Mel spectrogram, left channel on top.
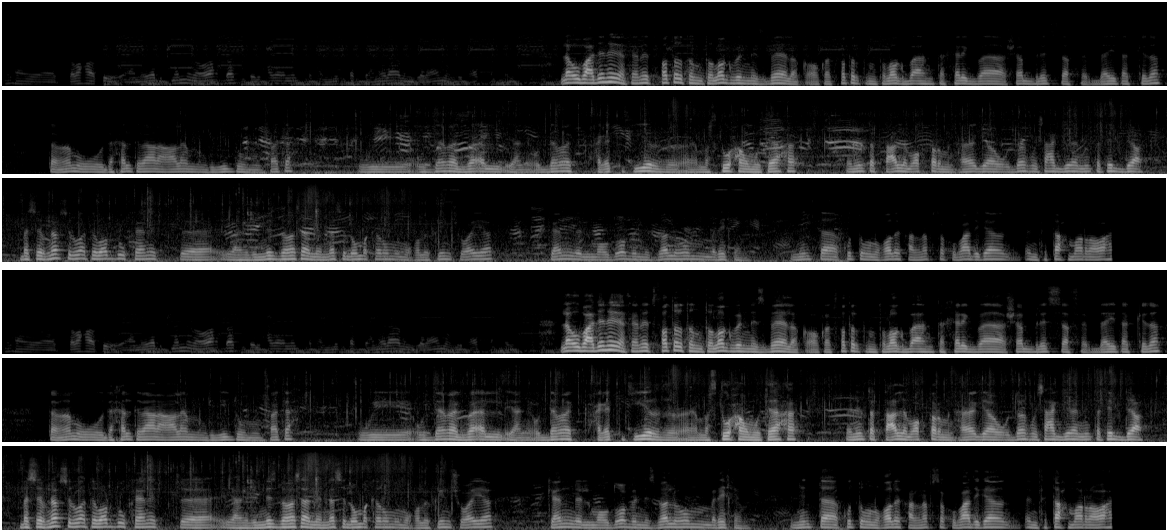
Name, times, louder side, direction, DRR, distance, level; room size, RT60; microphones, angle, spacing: voice 1, 0.0-5.2 6.0-7.7 32.6-33.3, right 2 dB, 80° right, 5.7 m, -58 dB
Electric guitar, 0.9-8.9, left 2 dB, 80° left, 3.5 m, -60 dB
voice 2, 5.4-11.6 12.1-14.6 15.2-19.7 20.1-23.1 23.5-28.3 28.8-30.8 31.2-34.4, right 3 dB, 45° right, 0.5 m, -33 dB
sound 1, 13.4-27.8, right 3 dB, 15° right, 2.0 m, -52 dB
sound 2, 14.0-31.8, left 5 dB, 45° left, 0.7 m, -48 dB
head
